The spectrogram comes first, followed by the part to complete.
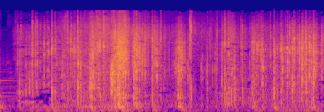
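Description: Horror film sound effects: a dense run of irregular crackling over music, loudest about a second and a half in, as a creature moves on screen.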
